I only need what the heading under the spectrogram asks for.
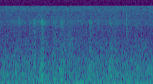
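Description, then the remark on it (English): A steady low rumble and hum of train wheels rolling on the tracks as the train moves slowly along, continuous and even, heard from inside a moving rail car with no voices. “The sound of the wheels humming on the tracks.”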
